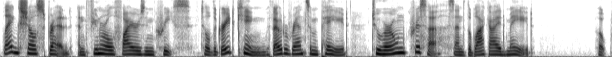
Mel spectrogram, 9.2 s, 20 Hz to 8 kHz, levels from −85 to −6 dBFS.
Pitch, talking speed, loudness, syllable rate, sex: 190 Hz, 170 wpm, -16 LUFS, 4.8 syllables/s, female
